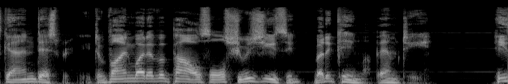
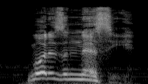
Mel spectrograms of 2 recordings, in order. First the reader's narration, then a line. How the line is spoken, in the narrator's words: The captain laughed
